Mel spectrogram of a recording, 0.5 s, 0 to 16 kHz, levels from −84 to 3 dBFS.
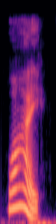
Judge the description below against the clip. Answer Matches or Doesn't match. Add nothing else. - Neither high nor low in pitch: Doesn't match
